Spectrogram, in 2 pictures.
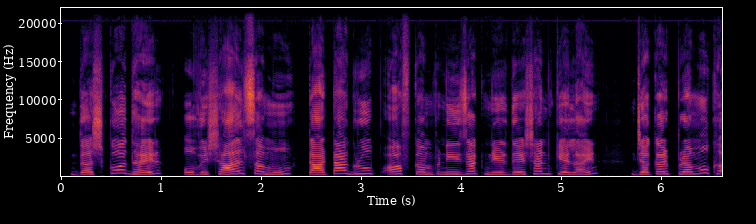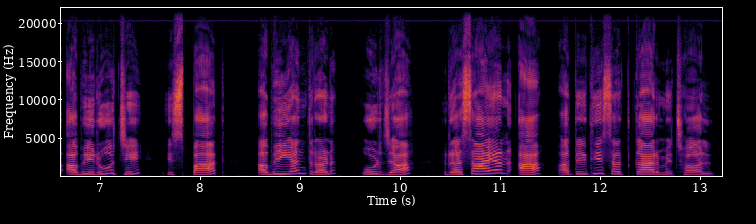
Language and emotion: Maithili, neutral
